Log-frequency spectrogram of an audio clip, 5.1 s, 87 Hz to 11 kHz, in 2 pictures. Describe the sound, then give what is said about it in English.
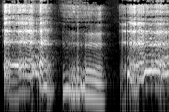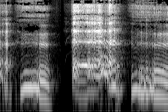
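A 23-year-old cat snoring: three loud, rhythmic breath cycles, each a harsh, raspy rattle in two parts, with brief pauses between them and no talking. “I had a 23-year-old cat who you could certainly hear snoring.”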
